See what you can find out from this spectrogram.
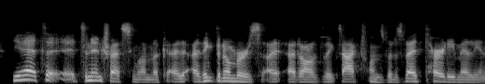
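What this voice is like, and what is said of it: Irish accent. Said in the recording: “I still, I think, have held on to my Irish accent, even though I've been out of the country since 2012. ... when I open my mouth, go, "Oh, you're Irish,"”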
